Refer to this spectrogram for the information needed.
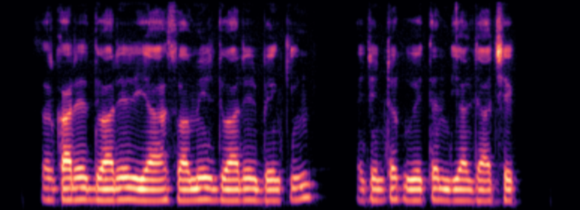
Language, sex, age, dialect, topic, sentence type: Magahi, male, 41-45, Northeastern/Surjapuri, banking, statement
